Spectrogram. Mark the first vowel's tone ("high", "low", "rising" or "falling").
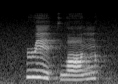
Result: falling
